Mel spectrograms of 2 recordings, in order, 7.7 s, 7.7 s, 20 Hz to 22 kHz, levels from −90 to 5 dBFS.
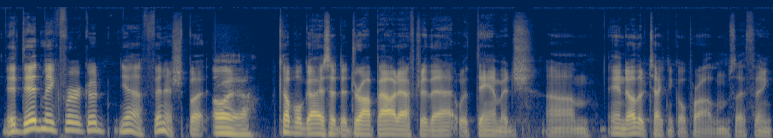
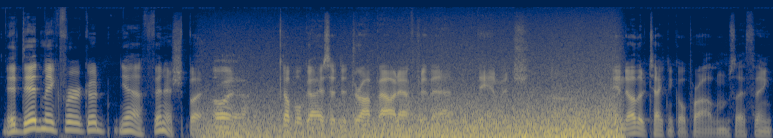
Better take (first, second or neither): first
